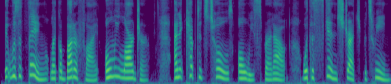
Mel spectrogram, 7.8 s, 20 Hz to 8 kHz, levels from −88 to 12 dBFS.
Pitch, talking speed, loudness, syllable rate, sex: 235 Hz, 170 wpm, -19 LUFS, 4.4 syllables/s, female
